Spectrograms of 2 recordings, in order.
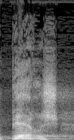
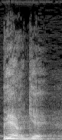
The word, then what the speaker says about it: Perge: allé du côté de Perguet, ou bien Perge, et j'en écrit en français, mais il était surtout prononcé Perguet.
